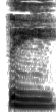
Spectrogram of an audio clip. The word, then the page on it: 의: korean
